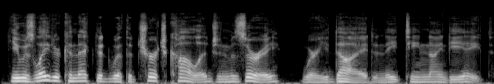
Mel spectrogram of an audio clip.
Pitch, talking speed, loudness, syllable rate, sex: 125 Hz, 205 wpm, -17 LUFS, 6.2 syllables/s, male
